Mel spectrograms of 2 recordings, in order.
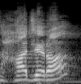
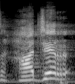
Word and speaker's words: Hajar: Many Muslims, they generally pronounce it as Hajera. The name of the wife of Ibrahim alayhi salam is not Hajera, it is Hajar alayhi salam.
